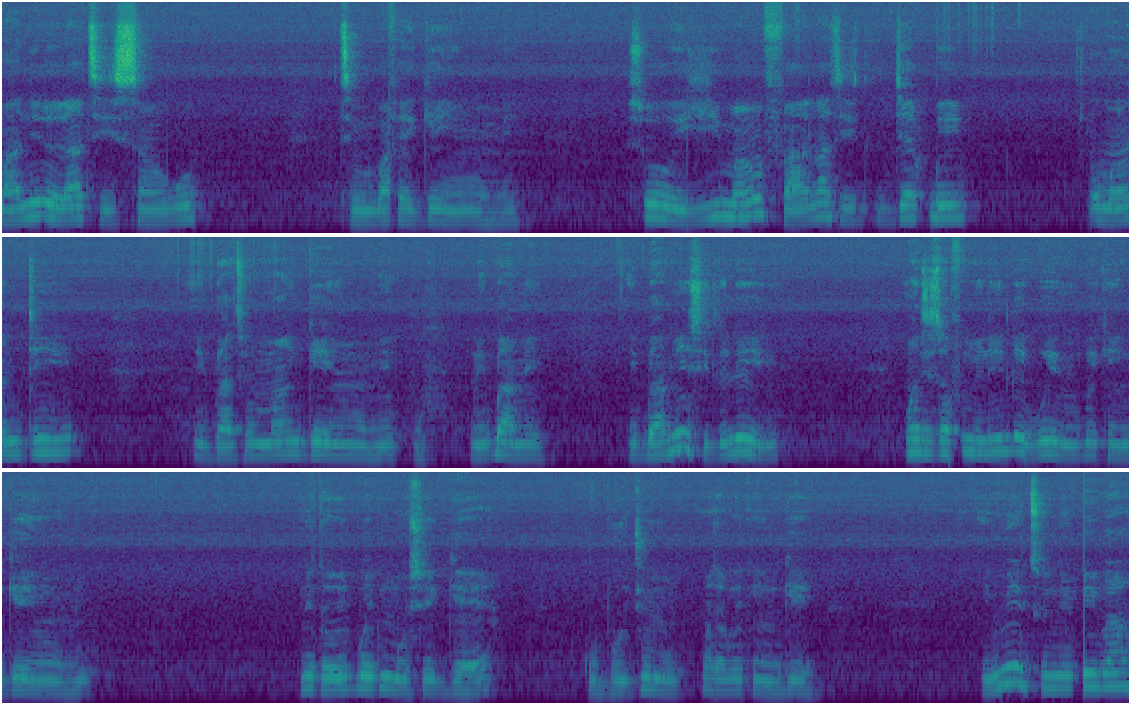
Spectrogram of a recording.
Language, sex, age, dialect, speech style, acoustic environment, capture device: Yoruba, male, 18-24, Nigeria - Ibadan, happy; relaxed; focused, nature; silence, mobile / Linux / Chrome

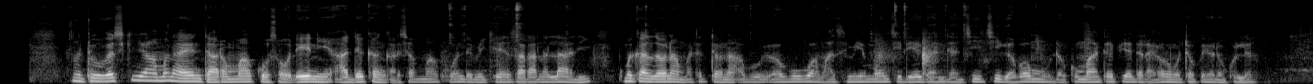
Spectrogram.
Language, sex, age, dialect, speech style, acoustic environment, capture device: Hausa, male, 18-24, Nigeria - Pidgin-influenced, happy, people talking; silence, mobile / Linux / Chrome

